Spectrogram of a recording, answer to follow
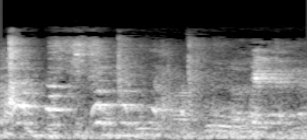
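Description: Men's voices calling out and talking in a hall as a table tennis point ends, with one last click of the ball at the start.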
